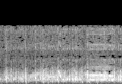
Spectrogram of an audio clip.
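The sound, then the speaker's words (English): Hooves of a black horse clatter in a quick, steady clip-clop as it pulls an open chaise along a winding road at dusk, the rapid beats running continuously at moderate loudness with a rolling, rattling undertone. “It was toward dusk, and all of a sudden, from behind me, traveling at that reckless clip for those roads, a fiery black horse pulling an open chaise caught up to me from behind.”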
